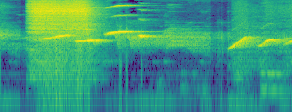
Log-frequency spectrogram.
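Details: Captive-bred white-rumped shama singing: a loud hissing burst gives way to thin, drawn-out whistles, then a quick series of bright rising whistled notes.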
